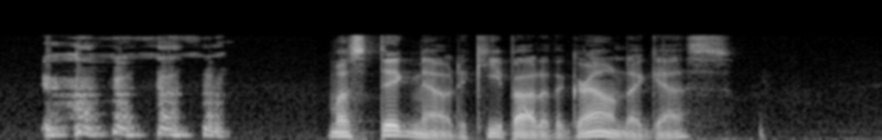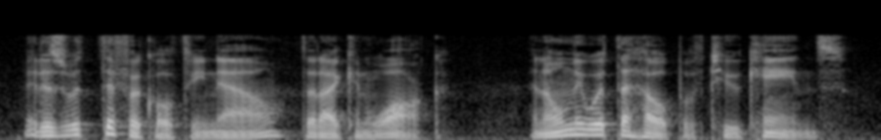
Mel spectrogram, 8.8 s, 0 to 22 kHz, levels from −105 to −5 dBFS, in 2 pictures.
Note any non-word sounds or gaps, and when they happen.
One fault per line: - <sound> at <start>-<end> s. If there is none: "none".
- laugh at 0.2-1.2 s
